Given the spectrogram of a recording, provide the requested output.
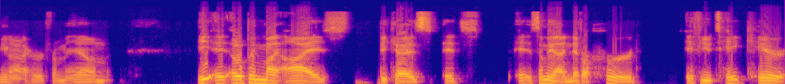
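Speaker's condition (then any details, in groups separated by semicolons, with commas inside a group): No condition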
